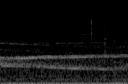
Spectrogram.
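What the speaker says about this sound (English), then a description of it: "Is that an ambulance? Yes, that's an ambulance." An ambulance siren passes near a hospital, a steady, slightly falling wail heard at a moderate distance for a brief moment.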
